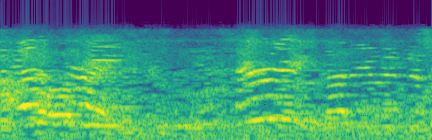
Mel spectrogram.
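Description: Children's voices at play: several high-pitched voices calling and chattering over one another.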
